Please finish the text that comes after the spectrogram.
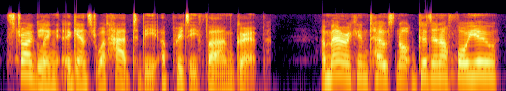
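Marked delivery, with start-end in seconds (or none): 3.2-5.0 yelling back. A narrator's reading. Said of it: "Steve yelled back".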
